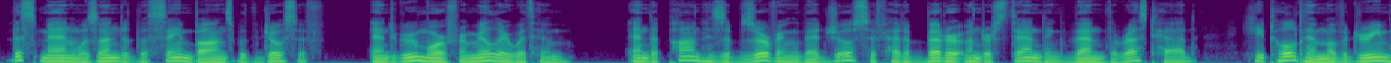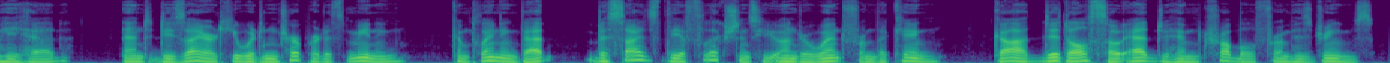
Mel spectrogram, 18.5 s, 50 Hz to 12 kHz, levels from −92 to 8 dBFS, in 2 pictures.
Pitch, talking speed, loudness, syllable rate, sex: 120 Hz, 205 wpm, -20 LUFS, 5.5 syllables/s, male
